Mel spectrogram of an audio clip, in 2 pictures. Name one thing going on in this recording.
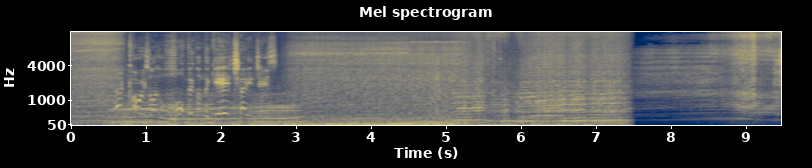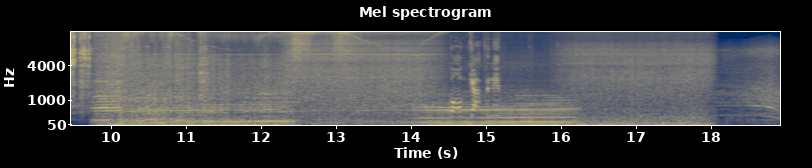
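A car engine roars loudly, revving up and down through the gears.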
